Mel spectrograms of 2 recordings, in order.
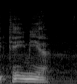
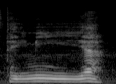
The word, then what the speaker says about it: Taymiyyah: In the English language, when we speak about him, subhanAllah, many times people say Taimiyah, Taimiyah, Taimiyah, because it just rolls off the tongue easy for English speaking people. However, his name is pronounced as Taimiyah, Taimiyah.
